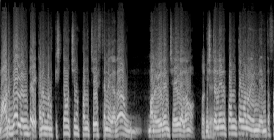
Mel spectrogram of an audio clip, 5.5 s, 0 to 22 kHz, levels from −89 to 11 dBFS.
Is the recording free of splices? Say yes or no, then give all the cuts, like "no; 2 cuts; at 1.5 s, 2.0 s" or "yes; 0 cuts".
yes; 0 cuts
